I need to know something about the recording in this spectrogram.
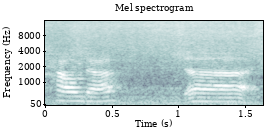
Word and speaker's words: Gouda: The other Beemster cheese we have here in the store, which is also a Gouda, as Graskaas is, and pronounced Houda in Holland, is our Beemster XO, which is a 2-year aged Gouda.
